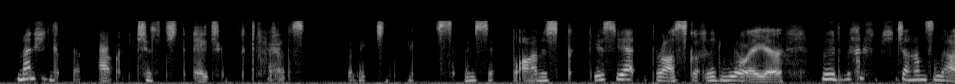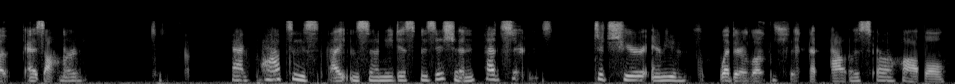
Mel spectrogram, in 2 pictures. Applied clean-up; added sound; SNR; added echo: neural diffusion model UNIVERSE++.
